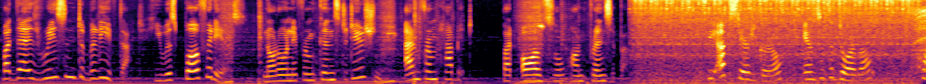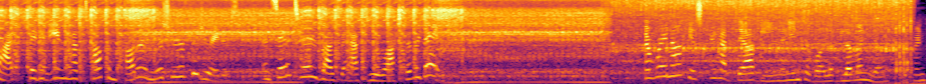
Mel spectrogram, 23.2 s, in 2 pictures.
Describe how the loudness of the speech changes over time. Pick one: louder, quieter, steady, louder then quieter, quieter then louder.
steady.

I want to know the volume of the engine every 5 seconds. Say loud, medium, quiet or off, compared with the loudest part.
medium, loud, loud, loud, loud.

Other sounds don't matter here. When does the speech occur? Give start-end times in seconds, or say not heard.
0.0-7.8, 8.8-17.3, 19.6-23.1.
